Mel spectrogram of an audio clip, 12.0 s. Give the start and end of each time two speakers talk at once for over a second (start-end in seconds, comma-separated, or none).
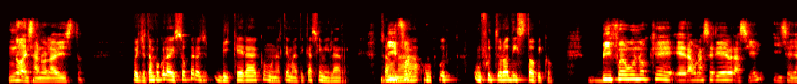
none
